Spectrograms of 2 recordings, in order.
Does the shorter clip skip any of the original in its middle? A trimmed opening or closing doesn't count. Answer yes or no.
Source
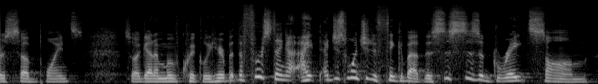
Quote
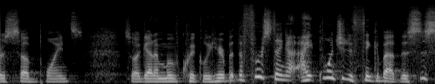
yes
